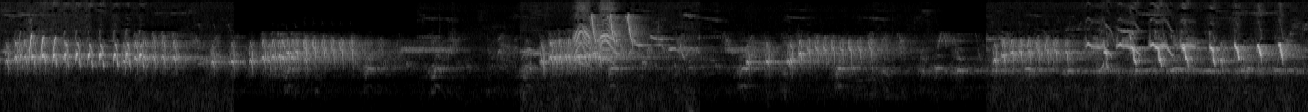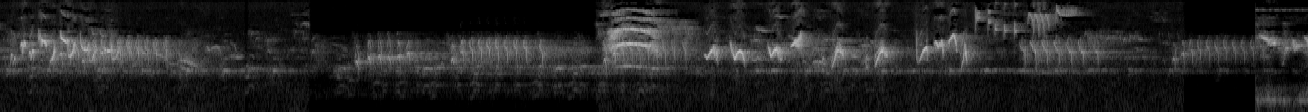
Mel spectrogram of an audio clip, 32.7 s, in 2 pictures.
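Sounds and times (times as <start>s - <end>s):
several songbirds singing: 0.0s - 32.6s.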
